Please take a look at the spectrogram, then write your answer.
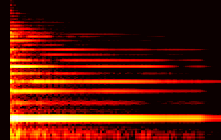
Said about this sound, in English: Here's the G note, and it sounds like this.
